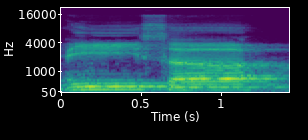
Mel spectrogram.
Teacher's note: یا ہے تو ایک الف کے برابر اس کو کھینچنا ہے، سین میں سیٹی کی آواز پیدا کریں گے، سین کو باریک کرنا ہے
